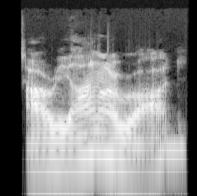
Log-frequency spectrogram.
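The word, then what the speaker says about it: Arianrhod: In Celtic mythology, the tiger goddess Ariana Rod embodied fertility and magic. That's A-R-I-A-N-R-H-O-D on the pronunciation.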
